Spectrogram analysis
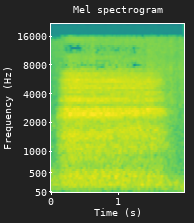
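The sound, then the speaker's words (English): A single long, deep inhale during a guided breathing exercise: a steady, airy rush of breath that holds evenly for about a second and a half, then fades, with no talking. “Let's take a breath here. Inhale.”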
